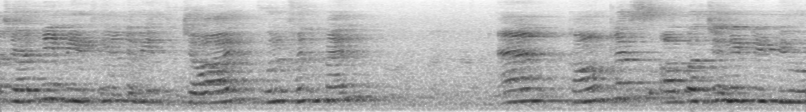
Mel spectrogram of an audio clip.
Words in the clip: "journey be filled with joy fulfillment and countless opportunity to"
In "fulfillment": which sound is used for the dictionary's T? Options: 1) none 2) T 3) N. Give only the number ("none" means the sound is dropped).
1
